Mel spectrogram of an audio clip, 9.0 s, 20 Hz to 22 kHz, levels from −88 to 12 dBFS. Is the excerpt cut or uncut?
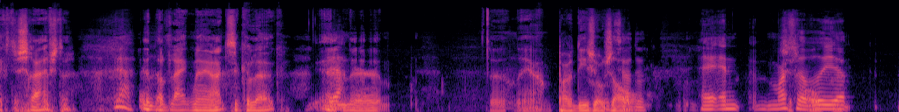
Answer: cut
